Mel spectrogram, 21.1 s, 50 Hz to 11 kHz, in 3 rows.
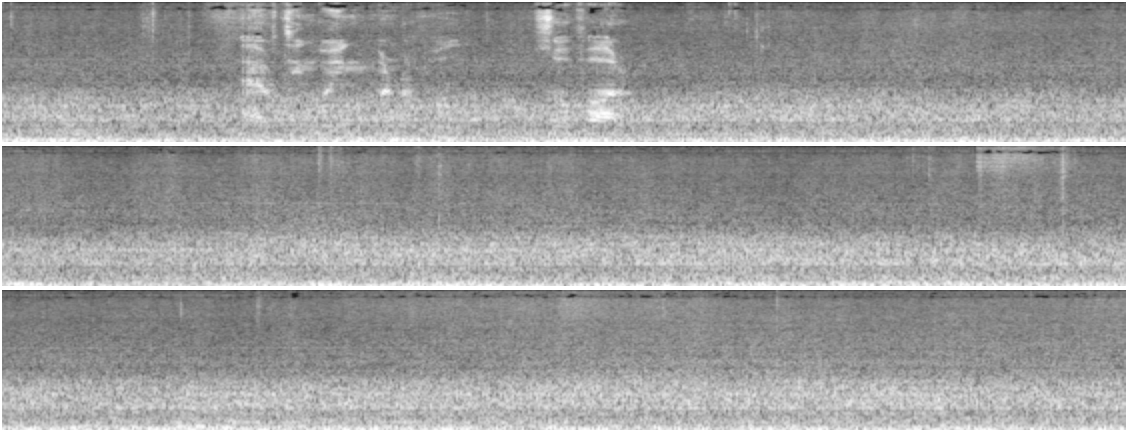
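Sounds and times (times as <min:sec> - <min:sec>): car road noise at highway speed: 0:00.0 - 0:21.0.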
